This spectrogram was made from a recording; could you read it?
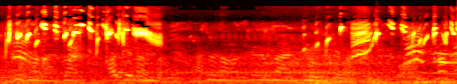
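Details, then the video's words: Wild European goldfinch singing powerfully: a dense burst of high tinkling twitters and a harsh buzzy note, then more than a second of near silence, then lively chattering trills resume. "تغريد الحسون خلوي ممتاز.هذا مقنين هو الأكثر قوة بين الطيور"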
